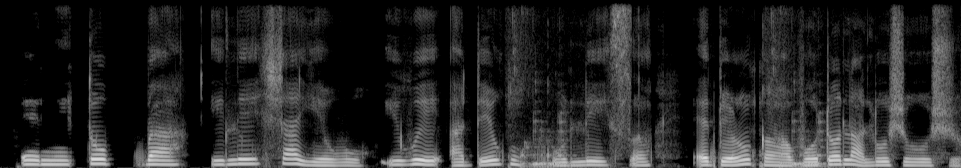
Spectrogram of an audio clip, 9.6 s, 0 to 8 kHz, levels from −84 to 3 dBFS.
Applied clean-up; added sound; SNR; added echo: none; Sink (filling or washing) / Water; 12 dB; none.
